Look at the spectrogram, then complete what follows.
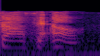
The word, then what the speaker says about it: Raphael: before me and then vibrate Raphael pronounced Raphael to visualize Gabriel the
